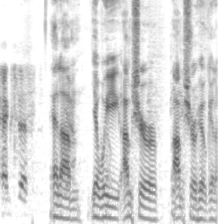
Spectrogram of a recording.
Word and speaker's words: Hegseth: Hedgepeth. How do you say his last name? Yeah, Hegseth.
